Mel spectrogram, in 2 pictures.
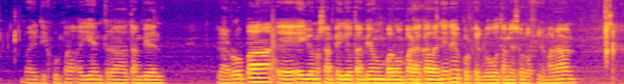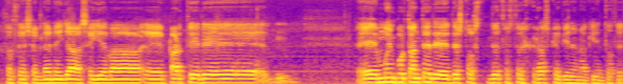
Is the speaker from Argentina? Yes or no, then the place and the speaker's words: no; Cieza, Region of Murcia, Spain; born there; Además, nacido en donde nací yo, en Cieza, Murcia.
